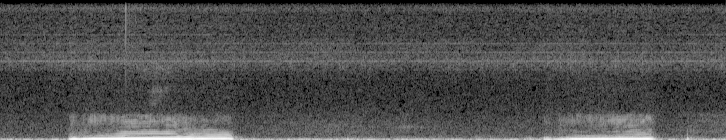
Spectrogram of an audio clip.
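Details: Two drawn-out, humming, tonal breath sounds from a sleeping cat, each over a second long, with quiet gaps between: harmless snoring.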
